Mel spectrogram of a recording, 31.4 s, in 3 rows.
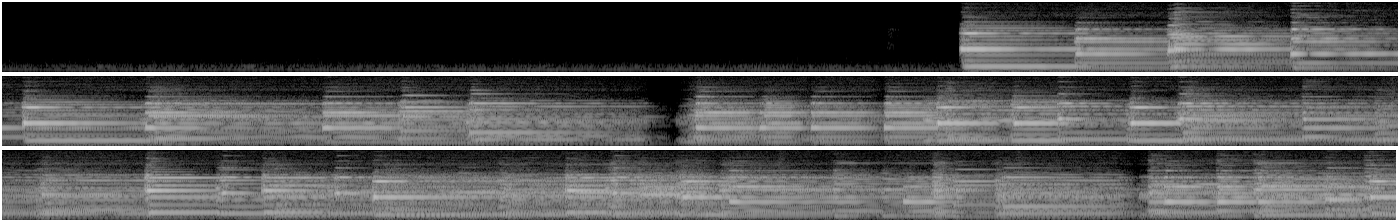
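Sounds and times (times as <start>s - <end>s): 
CFX grand piano piece: 7.2s - 31.3s.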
